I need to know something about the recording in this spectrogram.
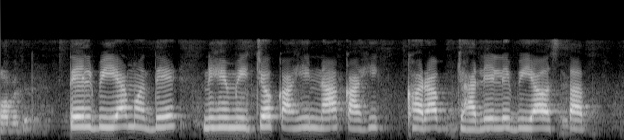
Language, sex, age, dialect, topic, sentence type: Marathi, female, 18-24, Varhadi, agriculture, statement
